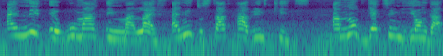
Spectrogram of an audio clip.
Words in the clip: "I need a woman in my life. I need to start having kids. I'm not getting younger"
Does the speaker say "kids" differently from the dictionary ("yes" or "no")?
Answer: yes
